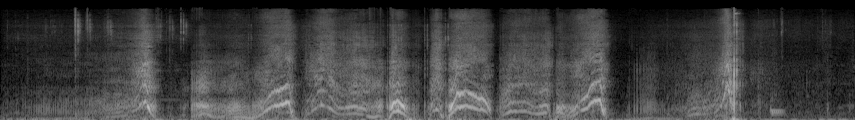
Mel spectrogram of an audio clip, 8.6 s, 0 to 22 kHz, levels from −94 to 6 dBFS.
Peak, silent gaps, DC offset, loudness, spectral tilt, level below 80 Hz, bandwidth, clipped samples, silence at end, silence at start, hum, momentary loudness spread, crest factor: -4 dBFS; none; under 0.1%; -32 LUFS; -3.5 dB/octave; -48 dBFS; 17 kHz; under 0.1%; 0 s; 0 s; none; 20 LU; 30 dB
